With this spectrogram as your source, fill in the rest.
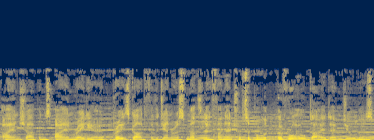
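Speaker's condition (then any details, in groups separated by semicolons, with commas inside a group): No condition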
